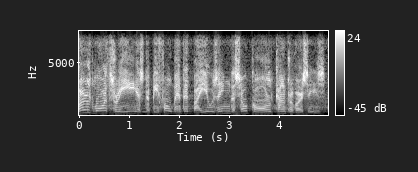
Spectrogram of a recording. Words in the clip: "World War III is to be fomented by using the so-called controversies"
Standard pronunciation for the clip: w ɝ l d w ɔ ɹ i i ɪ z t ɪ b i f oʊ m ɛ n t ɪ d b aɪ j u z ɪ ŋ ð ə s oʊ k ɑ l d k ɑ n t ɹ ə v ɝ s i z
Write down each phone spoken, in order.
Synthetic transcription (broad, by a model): ɝ l d w ɔ ɹ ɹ i ɪ z t ɪ b i f oʊ m ɛ n t ɪ d b aɪ j u z ɪ ŋ ð ə s oʊ k ɑ l d k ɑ n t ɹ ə v ɝ s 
